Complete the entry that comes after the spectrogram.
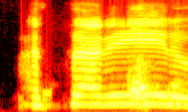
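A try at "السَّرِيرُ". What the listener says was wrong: প্রথমে প্রথম অক্ষরটা তাসদিদ যুক্ত হবে, প্রথম অক্ষরটা তাসদিদ যুক্ত হবে। আস-সারিরু, আস-সারিরু, সারিরু।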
